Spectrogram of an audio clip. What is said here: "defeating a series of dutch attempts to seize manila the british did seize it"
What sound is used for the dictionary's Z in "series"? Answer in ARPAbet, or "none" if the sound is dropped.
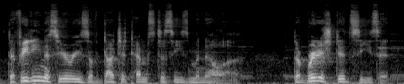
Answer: Z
